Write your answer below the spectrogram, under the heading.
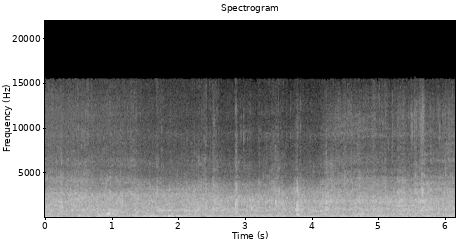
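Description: Choppy river water sloshing and lapping at the embankment edge, a steady wash with a low hum underneath.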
